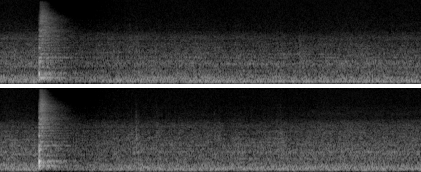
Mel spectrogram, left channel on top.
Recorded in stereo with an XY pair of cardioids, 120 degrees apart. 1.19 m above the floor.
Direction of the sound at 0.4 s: 40° right.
